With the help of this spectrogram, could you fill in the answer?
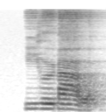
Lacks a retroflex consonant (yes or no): no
